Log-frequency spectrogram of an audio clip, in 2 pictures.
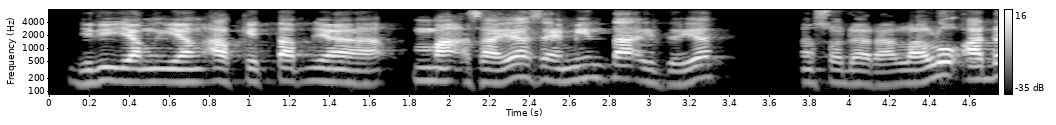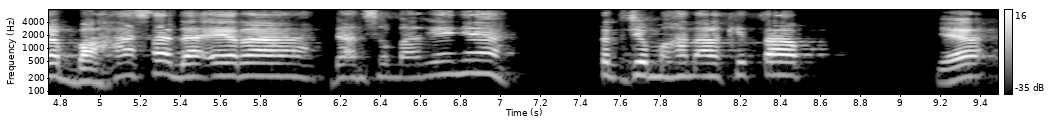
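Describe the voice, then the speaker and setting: High-voiced Indonesian man teaching preaching. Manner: conversational, animated teacher, asks rhetorical questions. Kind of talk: interactive sermon-preparation lecture. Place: online class over video call. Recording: dull lo-fi online call audio.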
